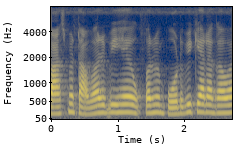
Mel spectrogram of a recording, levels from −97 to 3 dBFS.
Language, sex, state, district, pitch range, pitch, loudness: Hindi, female, Haryana, Rohtak, 180-210 Hz, 200 Hz, -16 LUFS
